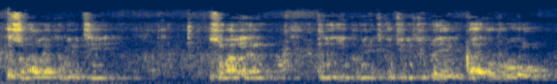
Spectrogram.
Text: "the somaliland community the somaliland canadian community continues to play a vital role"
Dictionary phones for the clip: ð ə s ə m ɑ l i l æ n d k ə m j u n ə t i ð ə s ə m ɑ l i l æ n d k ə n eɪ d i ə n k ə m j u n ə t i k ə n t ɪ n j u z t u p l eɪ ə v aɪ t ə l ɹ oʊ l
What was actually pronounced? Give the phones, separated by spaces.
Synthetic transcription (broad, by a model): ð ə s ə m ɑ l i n k ə m j u n ə t i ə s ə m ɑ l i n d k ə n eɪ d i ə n k ə m j u n ə t i k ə n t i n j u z t u p l eɪ ə b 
